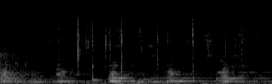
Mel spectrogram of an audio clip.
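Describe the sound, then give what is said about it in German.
Playing cards are shuffled for the party board game That's Not a Hat: soft, rapid riffling and papery flicking in several bursts, under voices talking. “Aha, sie mischt Karten.”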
